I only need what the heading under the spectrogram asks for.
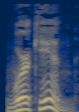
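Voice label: "work-in", British English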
